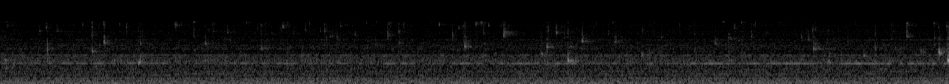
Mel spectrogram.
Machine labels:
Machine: pump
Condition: normal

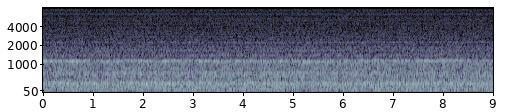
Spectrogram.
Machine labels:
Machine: fan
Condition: abnormal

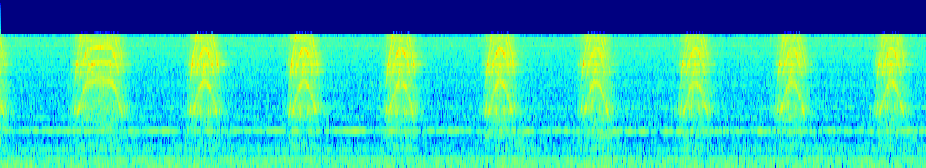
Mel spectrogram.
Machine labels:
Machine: slide rail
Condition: normal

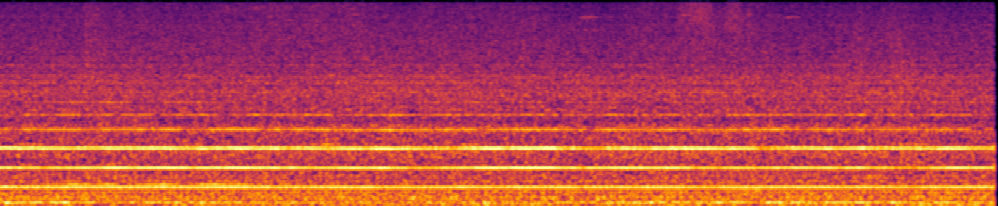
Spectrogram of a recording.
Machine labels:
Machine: fan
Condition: normal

